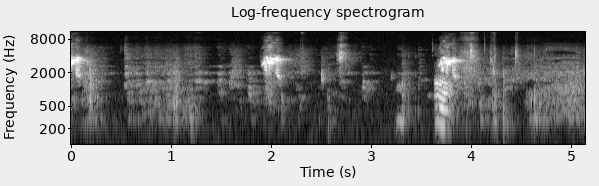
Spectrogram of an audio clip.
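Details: Areo the dog playing with mamas indoors, giving high, squeaky yelps and squeals in short irregular bursts, with louder cries near the start, around two seconds and near four seconds, between softer chirping noises.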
